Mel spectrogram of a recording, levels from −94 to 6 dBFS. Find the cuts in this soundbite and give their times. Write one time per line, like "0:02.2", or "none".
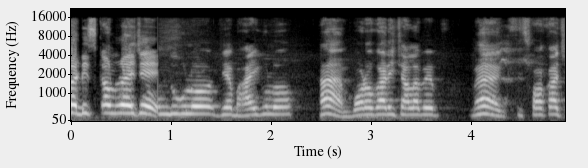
0:01.0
